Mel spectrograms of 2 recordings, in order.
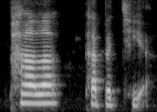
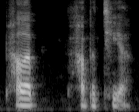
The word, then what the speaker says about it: Palihapitiya: Chamath Palihapitiya. I think the H is silent. Chamath Palihapitiya.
